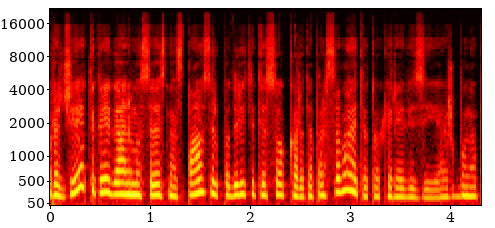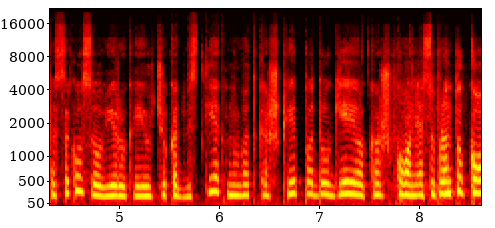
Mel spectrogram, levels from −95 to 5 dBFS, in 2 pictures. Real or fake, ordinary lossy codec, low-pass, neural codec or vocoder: fake; Opus, 16 kbps; 19.8 kHz; vocoder, 44.1 kHz, 128 mel bands every 512 samples, BigVGAN v2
